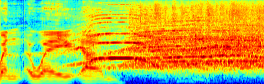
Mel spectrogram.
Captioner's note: cheers and applause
